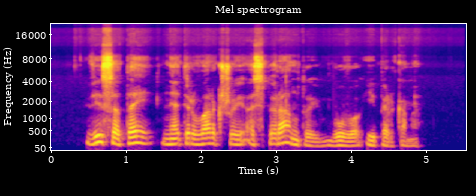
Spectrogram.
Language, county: Lithuanian, Vilnius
